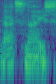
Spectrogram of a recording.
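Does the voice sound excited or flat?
excited. It is said with excitement in the voice. The speaker calls it wrong.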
